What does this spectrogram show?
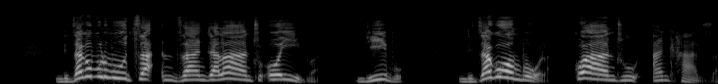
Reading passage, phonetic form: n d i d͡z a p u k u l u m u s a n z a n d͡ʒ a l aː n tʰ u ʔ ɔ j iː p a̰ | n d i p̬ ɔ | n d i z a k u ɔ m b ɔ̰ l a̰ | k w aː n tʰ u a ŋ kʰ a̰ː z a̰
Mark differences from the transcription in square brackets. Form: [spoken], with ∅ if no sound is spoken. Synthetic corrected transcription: n d i d͡z a [k] u [p] u l u m u [t͡s] a n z a n d͡ʒ a l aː n tʰ u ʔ ɔ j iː p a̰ | n d i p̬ ɔ | n d i [d͡z] a k u ɔ m b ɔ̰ l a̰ | k w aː n tʰ u a ŋ kʰ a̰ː z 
